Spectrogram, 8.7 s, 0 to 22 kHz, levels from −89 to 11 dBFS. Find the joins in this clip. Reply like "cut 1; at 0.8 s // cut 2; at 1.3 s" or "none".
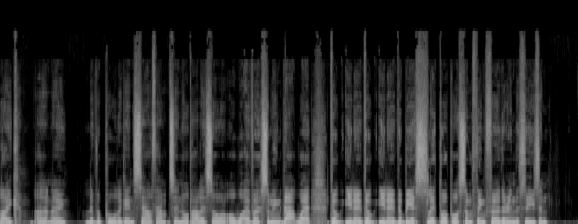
cut 1; at 2.8 s // cut 2; at 4.2 s // cut 3; at 5.4 s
